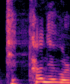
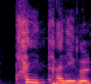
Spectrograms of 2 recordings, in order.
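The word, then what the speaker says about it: Titanic: 만서 교제하는데 자꾸 나바로 티타 닉을 받는 거예요 티타닉 티타닉 그러면서 티타 닉이 뭐야 봤더니 걔네들은 타이타닉을 티타닉이라고 읽더라고요 아마 보셨 분들이 있을텐데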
